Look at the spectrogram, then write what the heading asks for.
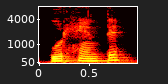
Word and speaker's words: urgente: We have urgente. So we have three syllables again. Urgente. So your push comes, your stress comes on the syllable before last.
